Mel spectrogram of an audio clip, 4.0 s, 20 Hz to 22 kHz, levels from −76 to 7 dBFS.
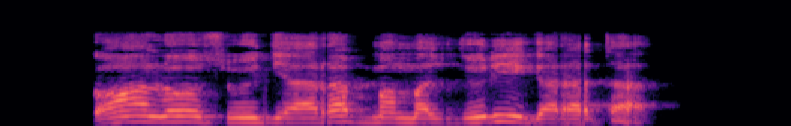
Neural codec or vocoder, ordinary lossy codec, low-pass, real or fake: codec, 16 kHz, 16 kbps, FreqCodec, smaller model; MP3, 96 kbps; 7.2 kHz; fake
